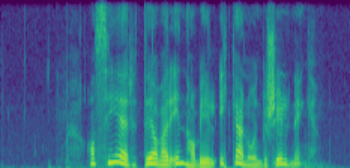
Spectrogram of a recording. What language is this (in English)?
Norwegian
